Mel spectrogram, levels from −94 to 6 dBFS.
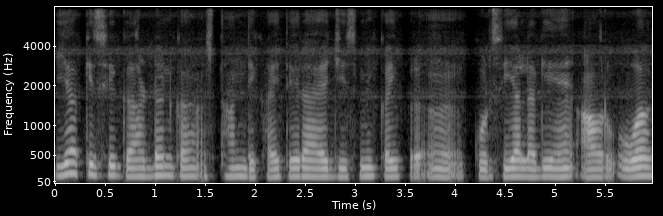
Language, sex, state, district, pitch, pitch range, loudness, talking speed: Hindi, male, Bihar, Gopalganj, 140 Hz, 135-150 Hz, -31 LUFS, 190 wpm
